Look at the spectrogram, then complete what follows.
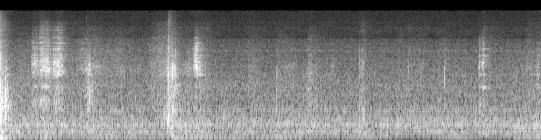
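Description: Kitchen handling noises as pizza dough on a silicone mat is laid onto a metal pizza pan and pressed down by hand: a sharp knock at the start, brief rustles and a couple of light taps about two seconds in, then a few faint ticks over a steady low hum.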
